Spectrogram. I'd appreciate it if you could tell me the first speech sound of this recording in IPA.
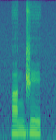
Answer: a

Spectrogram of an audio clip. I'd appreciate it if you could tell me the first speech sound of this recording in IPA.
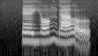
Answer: ɛ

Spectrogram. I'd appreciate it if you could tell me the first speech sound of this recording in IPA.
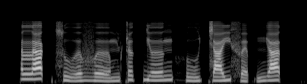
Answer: l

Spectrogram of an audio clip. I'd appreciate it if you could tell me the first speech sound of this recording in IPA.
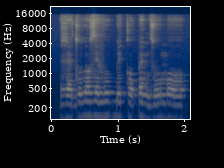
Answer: ɣ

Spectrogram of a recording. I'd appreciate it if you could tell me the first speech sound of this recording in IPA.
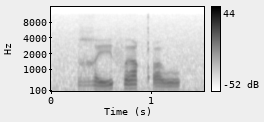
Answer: ʁ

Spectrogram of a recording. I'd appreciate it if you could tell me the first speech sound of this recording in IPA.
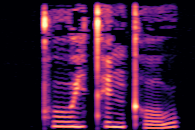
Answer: kʰ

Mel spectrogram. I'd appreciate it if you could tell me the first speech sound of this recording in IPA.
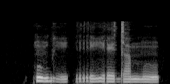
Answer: kʷ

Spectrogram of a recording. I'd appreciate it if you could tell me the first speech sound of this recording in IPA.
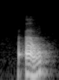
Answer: ʔ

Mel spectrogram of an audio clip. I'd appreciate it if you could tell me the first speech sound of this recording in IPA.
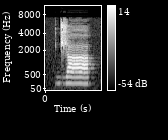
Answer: d͡ʒ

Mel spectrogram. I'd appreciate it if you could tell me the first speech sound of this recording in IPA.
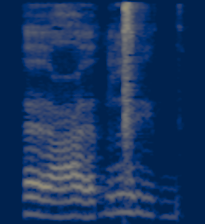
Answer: œ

